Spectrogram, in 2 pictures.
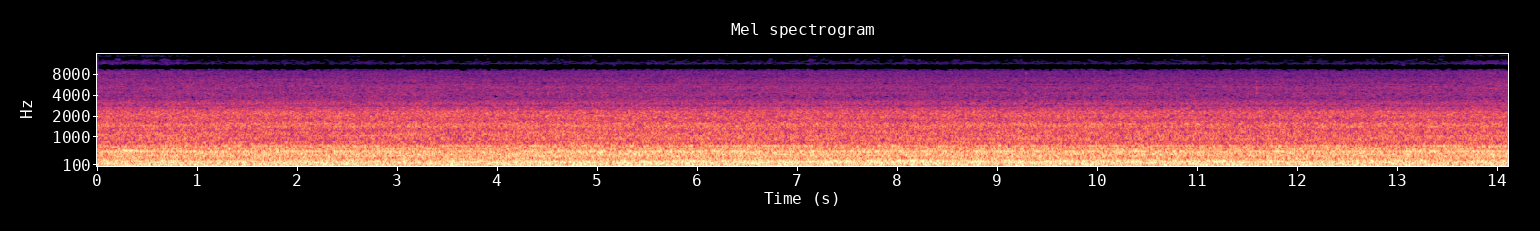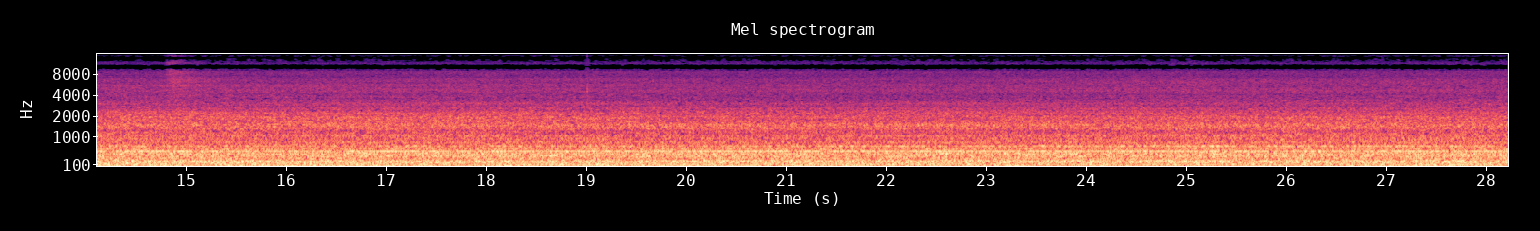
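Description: Automatic tunnel car wash working over a car, heard from inside the car: a steady wash of water spray, cloth curtain strips and spinning brushes, over a constant machine hum.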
